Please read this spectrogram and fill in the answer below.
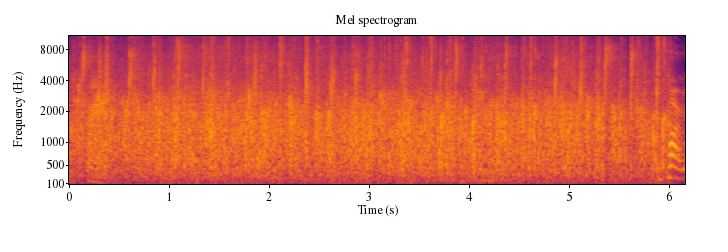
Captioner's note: applause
